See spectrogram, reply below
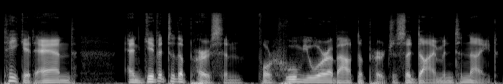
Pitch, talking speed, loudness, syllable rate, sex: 90 Hz, 225 wpm, -22 LUFS, 5.9 syllables/s, male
